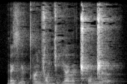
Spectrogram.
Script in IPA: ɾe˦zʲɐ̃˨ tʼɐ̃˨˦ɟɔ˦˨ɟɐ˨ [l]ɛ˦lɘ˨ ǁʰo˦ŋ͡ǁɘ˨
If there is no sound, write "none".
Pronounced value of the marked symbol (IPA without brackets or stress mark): ʎ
